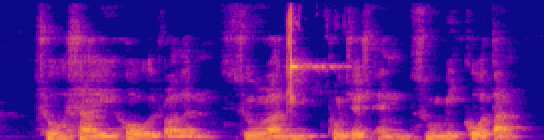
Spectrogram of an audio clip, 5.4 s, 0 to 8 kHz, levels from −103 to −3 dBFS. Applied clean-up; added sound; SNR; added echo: classical method WPE with log-MMSE.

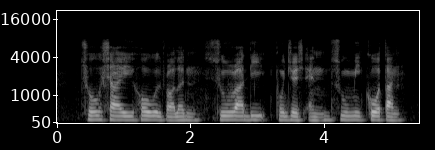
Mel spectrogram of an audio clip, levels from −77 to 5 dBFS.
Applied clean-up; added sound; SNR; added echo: none; none; none; none.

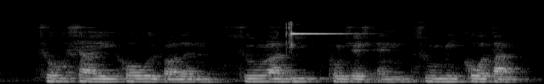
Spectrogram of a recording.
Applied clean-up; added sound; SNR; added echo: none; Bicycle bell; -3 dB; reverberation time 0.6 s.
